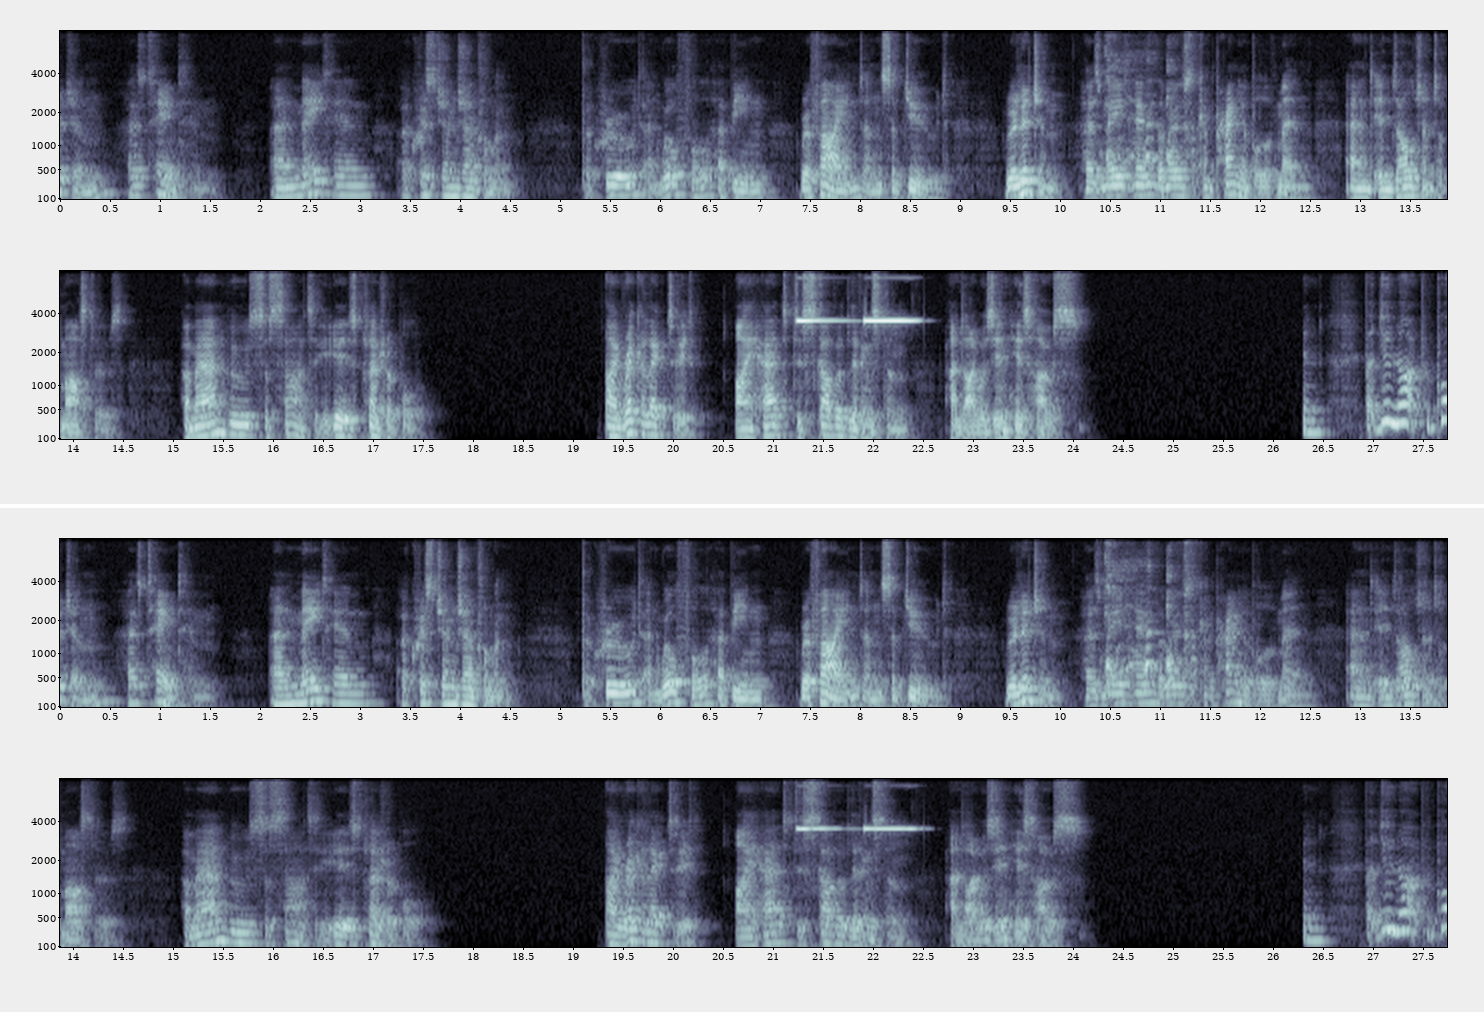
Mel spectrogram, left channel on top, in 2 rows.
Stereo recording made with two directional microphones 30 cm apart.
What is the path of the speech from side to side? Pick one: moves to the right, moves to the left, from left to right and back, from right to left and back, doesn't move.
moves to the left.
